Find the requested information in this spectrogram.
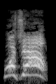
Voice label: alert, dialogue UK; mohaa

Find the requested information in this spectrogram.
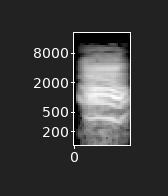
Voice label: death, UK; mohaa; dialogue

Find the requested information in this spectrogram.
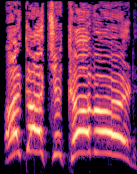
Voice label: suppress, dialogue, US; mohaa

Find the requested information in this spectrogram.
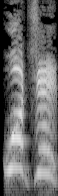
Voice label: alert, dialogue UK; mohaa

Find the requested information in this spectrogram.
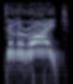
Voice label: alert, UK; mohaa; dialogue

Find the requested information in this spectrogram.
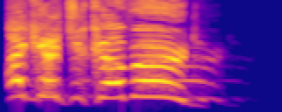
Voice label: supress, dialogue Allies; mohaa; Mission 2

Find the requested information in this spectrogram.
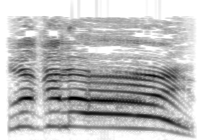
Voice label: alert, dialogue generic US; mohaa

